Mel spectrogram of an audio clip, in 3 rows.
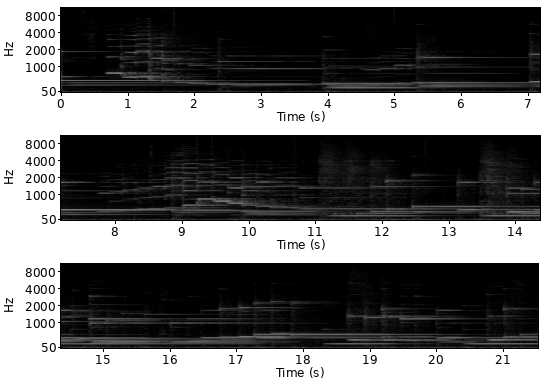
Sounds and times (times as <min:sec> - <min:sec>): Marimba, xylophone: 0:00.0 - 0:21.5
Vibraphone: 0:00.0 - 0:21.5.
